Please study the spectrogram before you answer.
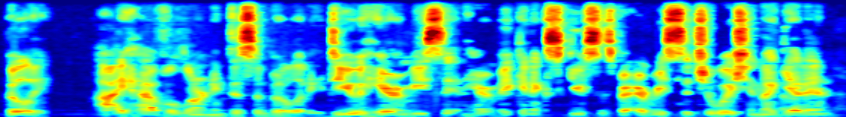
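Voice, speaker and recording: On a live game stream with noticeable background noise, a man talks casually at a quick pace. His medium-pitched voice is a bit bright, and his manner is blunt, scolding and repetitive.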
